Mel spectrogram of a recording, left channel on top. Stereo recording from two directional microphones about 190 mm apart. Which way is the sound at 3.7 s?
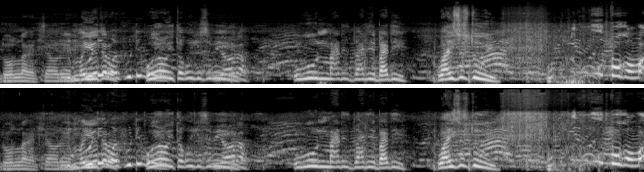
30° left (ahead or behind).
